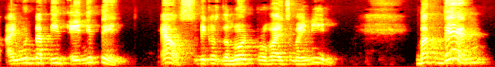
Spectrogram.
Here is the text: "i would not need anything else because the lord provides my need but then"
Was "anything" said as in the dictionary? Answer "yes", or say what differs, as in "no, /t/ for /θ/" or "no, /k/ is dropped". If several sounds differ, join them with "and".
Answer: no, /t/ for /θ/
